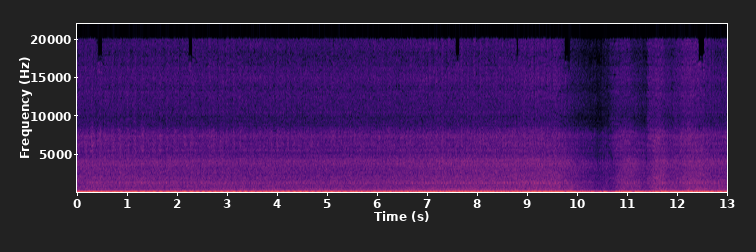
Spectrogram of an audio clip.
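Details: Toyota Tercel wagon with swapped 4A engine and carburettor, running after fitting a Schneider Racing regrind cam with valve springs: uneven, choppy loping idle at about four pulses a second, with the owner amazed it chops better than his truck.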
